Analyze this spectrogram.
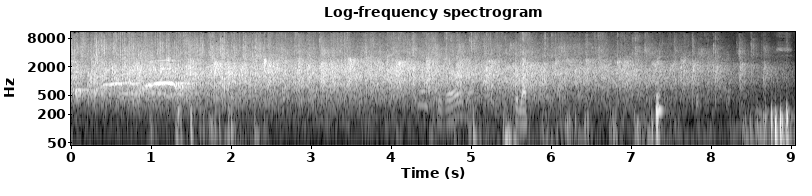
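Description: Loud, sustained applause from an audience fills the whole stretch, a dense steady wash of clapping that tapers slightly toward the end, with a few sharper claps near the close.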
